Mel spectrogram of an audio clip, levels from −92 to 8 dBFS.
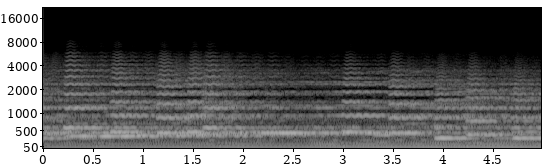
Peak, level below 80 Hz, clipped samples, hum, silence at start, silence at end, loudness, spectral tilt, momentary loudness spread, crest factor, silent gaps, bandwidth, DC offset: -16 dBFS; -44 dBFS; under 0.1%; none; 0 s; 0 s; -31 LUFS; -7.5 dB/octave; 4 LU; 14 dB; none; 6.2 kHz; under 0.1%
